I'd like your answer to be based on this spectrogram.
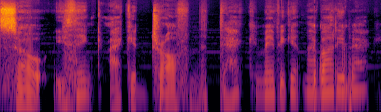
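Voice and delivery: whispered voice. Running a game scene, voicing Maggie to a rider: Maggie whispering in ear. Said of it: "Maggie kind of whispers in your ear".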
